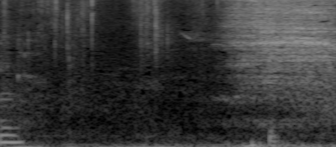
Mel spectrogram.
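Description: Hands squeezing and smoothing a rag soaked in wet cement slurry, with a brief wet hiss about a second and a half in.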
